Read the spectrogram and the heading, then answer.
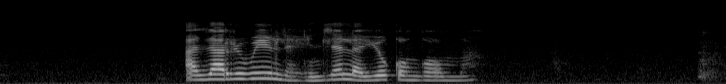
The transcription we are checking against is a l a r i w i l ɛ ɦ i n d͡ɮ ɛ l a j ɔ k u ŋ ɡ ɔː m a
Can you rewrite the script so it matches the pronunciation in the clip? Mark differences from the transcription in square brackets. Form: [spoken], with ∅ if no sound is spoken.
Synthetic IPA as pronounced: a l a r i w i l ɛ ɦ i n d͡ɮ ɛ l a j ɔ k [ɔ] ŋ ɡ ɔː m a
